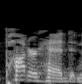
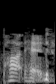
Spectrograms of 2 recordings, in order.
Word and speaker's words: Potterhead: Yes, we should say Potterhead, not Pothead.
